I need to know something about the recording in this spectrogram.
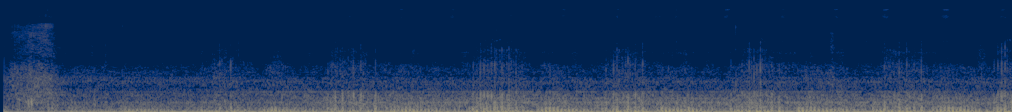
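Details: Luxe, a cuddly female cat, purrs during her nightly massage from her humans: a steady low rumble fills the clip, with soft rustling of hands stroking her fur.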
